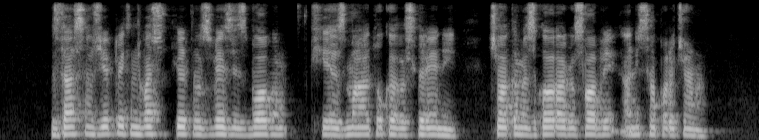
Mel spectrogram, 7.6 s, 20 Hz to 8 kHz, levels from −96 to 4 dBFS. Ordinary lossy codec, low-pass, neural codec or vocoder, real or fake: none; 7.2 kHz; codec, 44.1 kHz, 3.4 kbps, Pupu-Codec; fake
